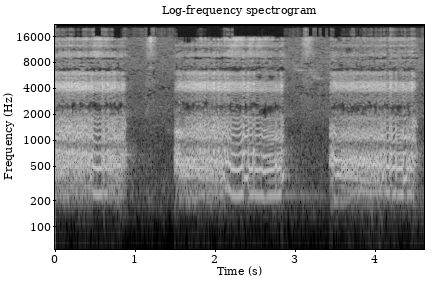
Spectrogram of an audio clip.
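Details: Sick puppy with pneumonia and distemper making loud breathing noises: three long rasping breaths with rattling, whistling wheezes, each lasting over a second, broken by brief near-silent gaps.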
